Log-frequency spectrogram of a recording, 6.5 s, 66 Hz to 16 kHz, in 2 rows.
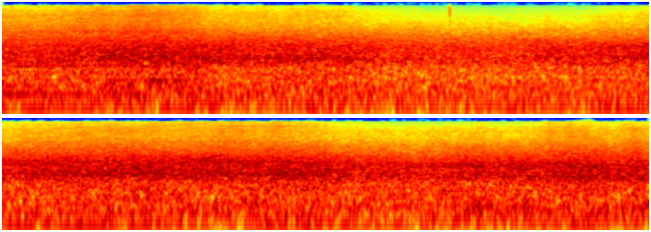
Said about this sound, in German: Ich überlege gerade, also der Frequenz der Autos nach zu urteilen, ist es entweder ist es wenig los auf der A40, es könnte aber auch eine Straße bei uns in Essen sein.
